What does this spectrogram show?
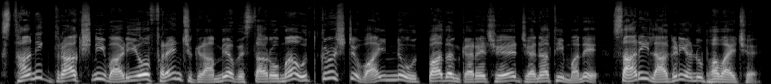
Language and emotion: Gujarati, happy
